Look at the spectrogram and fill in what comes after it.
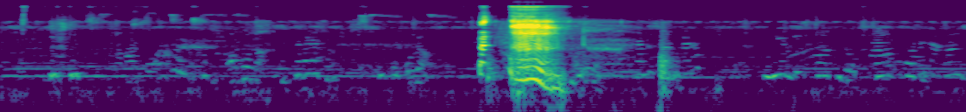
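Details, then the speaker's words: A single loud, explosive sneeze with a sharp intake before it, part of a real, unprovoked bout of repeated sneezing with nose tickling and headache; the sneezer says nothing was used to trigger it. "তো গাইস হাঁচি দিতে মাথায় যন্ত্রণা শুরু হয়ে গেছে। তো এগুলো ফেক না, এগুলো রিয়েলি হচ্ছে।"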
